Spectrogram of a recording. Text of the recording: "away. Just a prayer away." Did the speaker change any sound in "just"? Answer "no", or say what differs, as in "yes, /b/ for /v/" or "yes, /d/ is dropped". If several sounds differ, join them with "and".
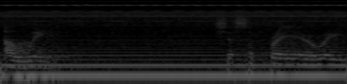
yes, /ʃ/ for /dʒ/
